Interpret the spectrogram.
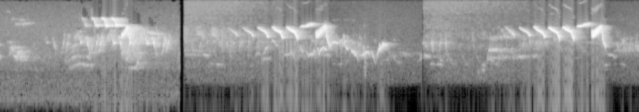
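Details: American redstart calling: high, thin phrases of quick slurred notes repeated in rapid series, some phrases dropping in pitch at the end, separated by short pauses and abrupt cuts, with a faint low background hiss in the opening seconds.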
